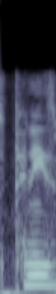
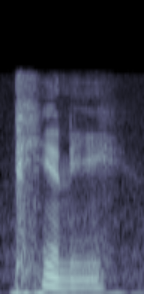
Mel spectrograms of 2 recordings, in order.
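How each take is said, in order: First: It is said with two syllables, like pennies. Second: It is said with three syllables, pee-oh-nee. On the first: "We always pronounce them pennies here" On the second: "so peony"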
